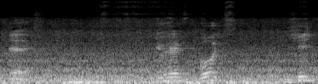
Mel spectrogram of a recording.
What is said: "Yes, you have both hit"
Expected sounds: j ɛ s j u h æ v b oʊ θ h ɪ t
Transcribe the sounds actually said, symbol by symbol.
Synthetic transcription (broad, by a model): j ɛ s j u h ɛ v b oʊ t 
